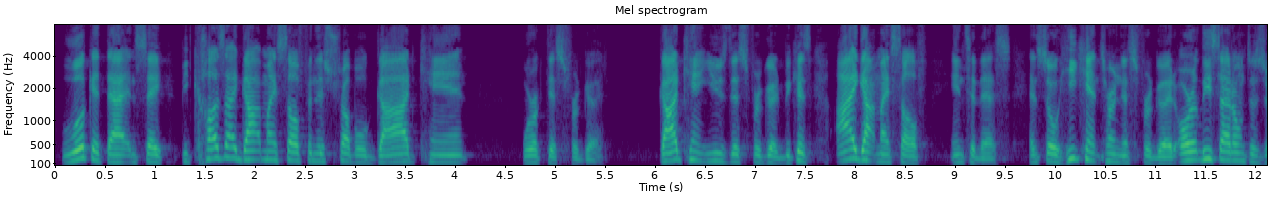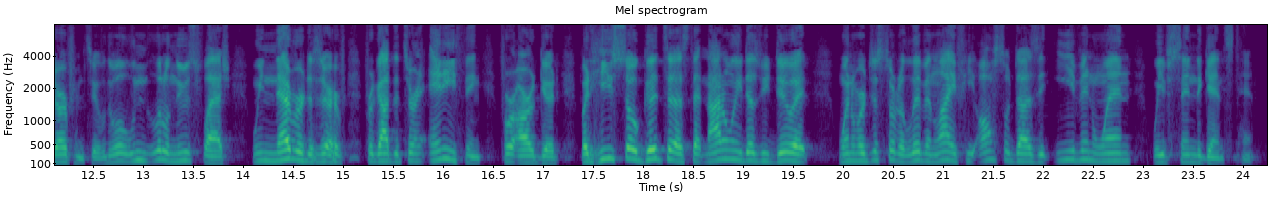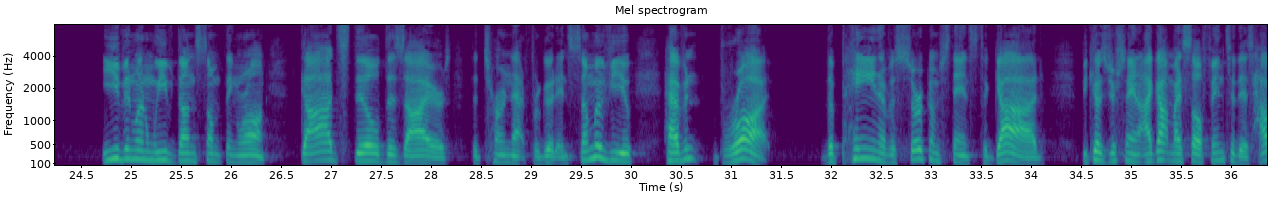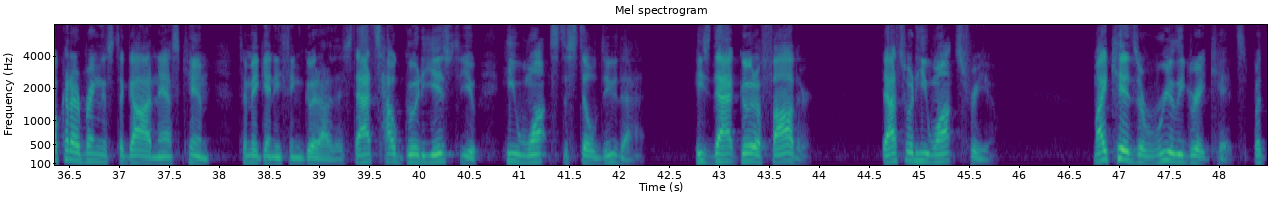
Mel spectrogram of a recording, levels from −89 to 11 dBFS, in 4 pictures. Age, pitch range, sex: 30-49, 135-175 Hz, male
